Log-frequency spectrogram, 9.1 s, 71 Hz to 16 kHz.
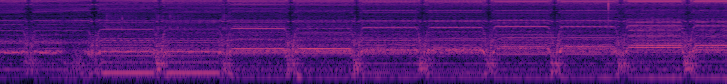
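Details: Hybrid stepper on CNC axis under load test, feed rate around 110–120 inches per minute with rag friction applied; clean tone steps up in pitch with each speed change, even and smooth; running normally.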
